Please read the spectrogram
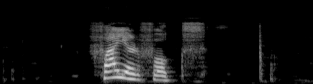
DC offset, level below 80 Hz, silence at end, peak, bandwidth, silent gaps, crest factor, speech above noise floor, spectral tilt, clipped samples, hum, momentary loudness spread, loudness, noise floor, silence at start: under 0.1%; -78 dBFS; 1.1 s; -2 dBFS; 9.2 kHz; none; 20 dB; 50 dB; -3.5 dB/octave; under 0.1%; none; 19 LU; -17 LUFS; -67 dBFS; 0.95 s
